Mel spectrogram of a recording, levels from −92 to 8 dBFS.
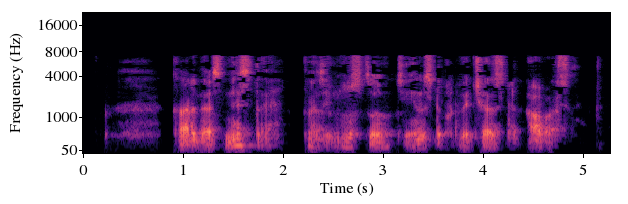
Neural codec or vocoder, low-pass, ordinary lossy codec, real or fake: codec, 24 kHz, 6 kbps, HILCodec; 7.2 kHz; MP3, 32 kbps; fake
